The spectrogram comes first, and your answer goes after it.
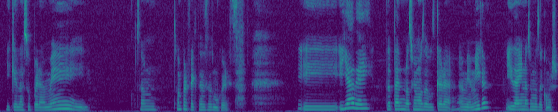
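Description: A young woman with a Mexican Spanish accent casually telling a story, excited, laughing often and using many fillers. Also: medium pitch, moderate pace.

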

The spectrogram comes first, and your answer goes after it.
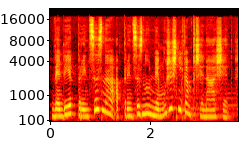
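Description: A woman's voice: a little high, sing-song, warm tone, faint music behind. A woman voicing a proud, bossy boy leader who speaks sternly and solemnly. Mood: stern, commanding.

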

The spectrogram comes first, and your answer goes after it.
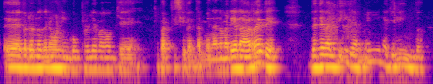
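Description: A man's voice: medium pitch, fairly quick, gravelly, warm tone. A man co-hosting a live stream, reading viewer comments aloud with casual asides. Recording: roomy echo.

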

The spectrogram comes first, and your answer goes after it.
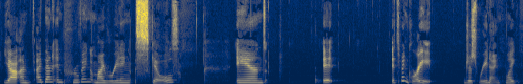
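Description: A young woman student chatting casually to camera, rambling with lots of fillers and restarts. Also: high voice. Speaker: student vlogger.

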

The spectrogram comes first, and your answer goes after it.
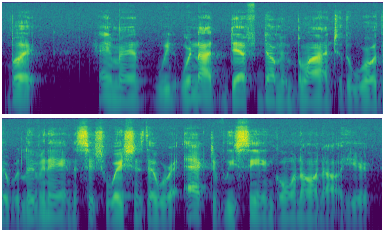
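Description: A man's voice: low voice, steady tone, normal speed, pushed and bright. A man co-hosting a podcast, backing up his partner and then speaking at length in an encouraging, preachy way. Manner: supportive, affirming, preachy at length. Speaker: podcast co-host. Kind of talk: casual chat.

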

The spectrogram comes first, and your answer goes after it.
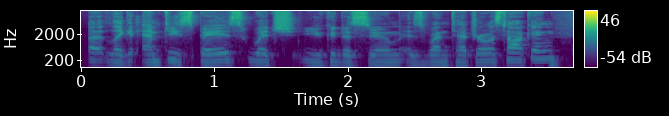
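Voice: medium pitch, steady tone, fairly quick, a bit bright. Rambling young podcast co-host. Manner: rambling, hedging with "like", bursts into silly voices. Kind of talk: casual gaming chat.

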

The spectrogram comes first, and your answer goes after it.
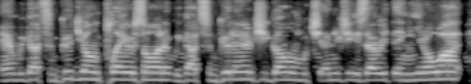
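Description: A man, co-hosting a podcast in energetic, rambling casual chat. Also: high voice, quick pace. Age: 30s. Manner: energetic, rambling, plugs products. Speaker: podcast co-host.

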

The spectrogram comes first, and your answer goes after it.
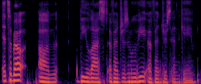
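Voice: mid-range voice, normal speed, a little mellow. A teenage student co-hosting a casual school podcast, chatting with lots of fillers and laughter. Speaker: student co-host.

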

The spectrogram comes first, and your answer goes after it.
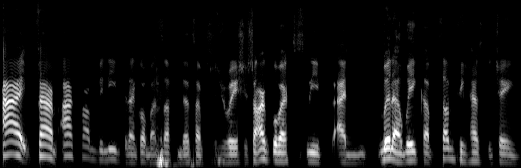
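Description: A man's voice: mid-range voice, expressive, quick pace, sharp tone, dry recording, poor audio. A young man with a London roadman accent, bantering casually in street slang and insisting on his points by repeating himself.

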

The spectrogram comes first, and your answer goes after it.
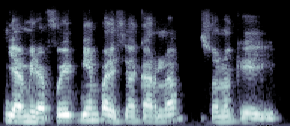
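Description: A young man talks in casual chat. His voice sits a little high. He speaks in an easygoing, halting way. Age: young adult.

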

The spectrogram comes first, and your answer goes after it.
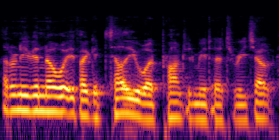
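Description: A man's voice: medium pitch, fast, gravelly. A man and fellow podcaster leaving a casual voice message, slightly hesitant.

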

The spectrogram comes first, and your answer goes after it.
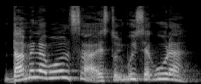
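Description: A man voicing a young woman in a storybook reading, lifting his voice higher and lighter for her. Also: big pitch swings, normal speed, vocal fry, heavily acted. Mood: eager. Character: young woman, trembling but bold.

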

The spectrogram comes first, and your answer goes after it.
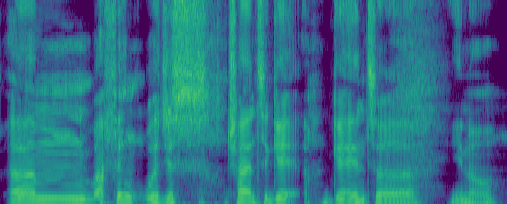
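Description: A man's voice: mid-range voice, animated, unhurried, sharp tone, dry recording. A young man with a London roadman accent, chatting casually on a podcast in slangy, repetitive short phrases. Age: young adult. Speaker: podcast speaker.

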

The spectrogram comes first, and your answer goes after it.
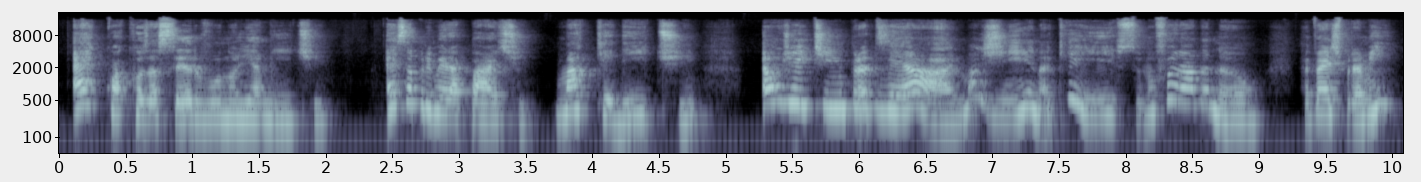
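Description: A woman teaching Italian phrases, encouraging the listener and saying model sentences slowly to be repeated. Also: high voice. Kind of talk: language lesson narration.

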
